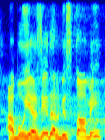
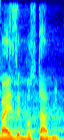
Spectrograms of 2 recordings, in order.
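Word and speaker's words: أبو يزيد البسطامي: আবু ইয়াজিদ আল বিস্তামি বাংলাদেশে আসলে হয়ে যায় বাইজিদ বোস্তামি।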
